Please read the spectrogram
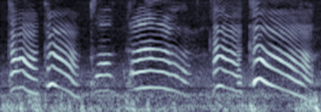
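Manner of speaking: high cawing like a crow. Acted. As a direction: squawk it out like a little crow. Child answers what bird says.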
